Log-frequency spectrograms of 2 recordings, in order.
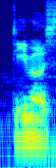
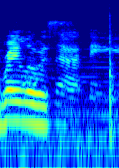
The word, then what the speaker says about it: Deimos: Deimos the Raven It is sounds just like Ray Lewis. No, it's Deimos. spelled Raylews. Yeah. Well, just like that. All the other letters are silent. The Z is silent. It's the Greek god of terror.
